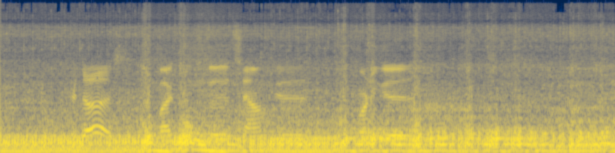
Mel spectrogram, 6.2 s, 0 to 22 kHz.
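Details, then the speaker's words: 2025 Yamaha R1 on a test ride after new spark plugs and air filter: steady, even engine note with wind and road noise, no misfire or stumble; sounds better and cleaner-running than before. "sounds a lot better. Sounds like it's running cleaner."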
